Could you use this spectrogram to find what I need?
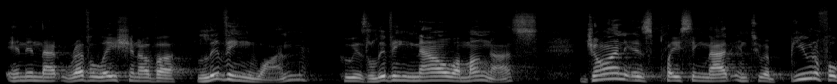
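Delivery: impassioned sermon voice; full-force preaching. Acted. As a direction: drive the point home to the congregation.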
